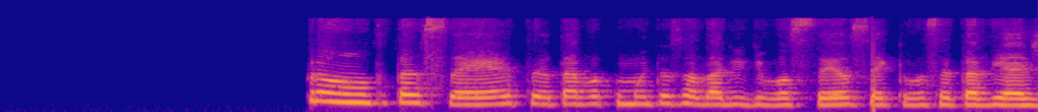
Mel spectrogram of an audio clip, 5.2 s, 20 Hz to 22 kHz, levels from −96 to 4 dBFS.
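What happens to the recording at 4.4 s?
At 4.36 s, chunks out of order: one 5.33 ms chunk plays a chunk late, causing a brief jumbled moment with nothing lost, unlike a dropout's gap.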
